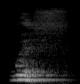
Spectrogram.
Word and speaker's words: with: Most Americans pronounce it with the voiceless TH, with, but it can be pronounced with the voiced TH.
